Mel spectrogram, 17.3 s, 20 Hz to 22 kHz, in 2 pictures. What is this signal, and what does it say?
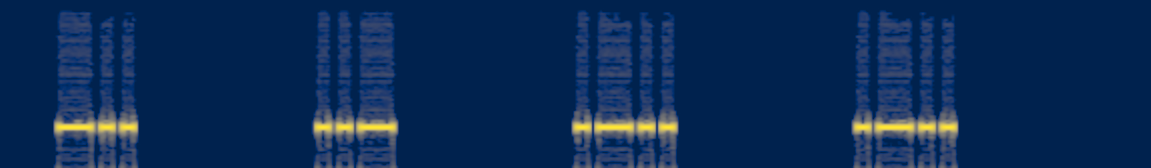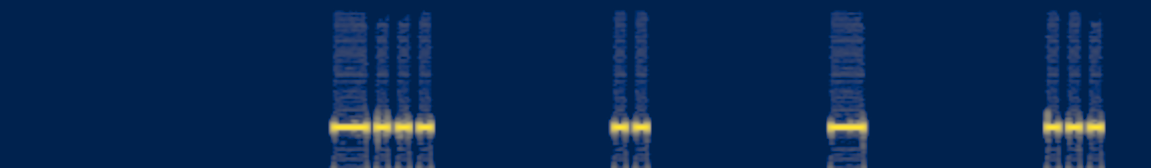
Morse code, heard as a keyed tone, about 15 wpm, spaced as for 5 wpm, 1000 Hz. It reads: DULL BITS
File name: qotdfiles / 5wpm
